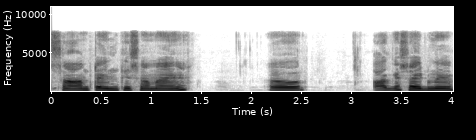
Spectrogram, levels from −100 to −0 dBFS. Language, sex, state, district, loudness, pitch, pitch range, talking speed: Chhattisgarhi, male, Chhattisgarh, Raigarh, -16 LUFS, 190 Hz, 180-205 Hz, 135 wpm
